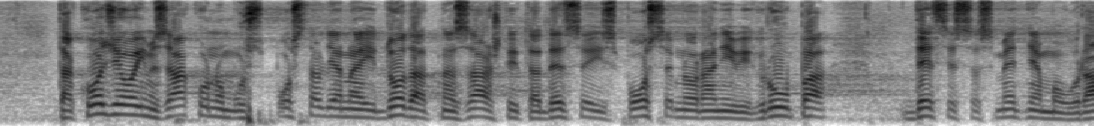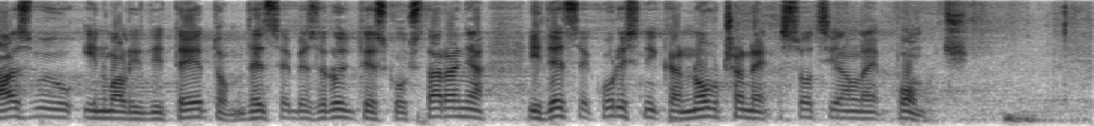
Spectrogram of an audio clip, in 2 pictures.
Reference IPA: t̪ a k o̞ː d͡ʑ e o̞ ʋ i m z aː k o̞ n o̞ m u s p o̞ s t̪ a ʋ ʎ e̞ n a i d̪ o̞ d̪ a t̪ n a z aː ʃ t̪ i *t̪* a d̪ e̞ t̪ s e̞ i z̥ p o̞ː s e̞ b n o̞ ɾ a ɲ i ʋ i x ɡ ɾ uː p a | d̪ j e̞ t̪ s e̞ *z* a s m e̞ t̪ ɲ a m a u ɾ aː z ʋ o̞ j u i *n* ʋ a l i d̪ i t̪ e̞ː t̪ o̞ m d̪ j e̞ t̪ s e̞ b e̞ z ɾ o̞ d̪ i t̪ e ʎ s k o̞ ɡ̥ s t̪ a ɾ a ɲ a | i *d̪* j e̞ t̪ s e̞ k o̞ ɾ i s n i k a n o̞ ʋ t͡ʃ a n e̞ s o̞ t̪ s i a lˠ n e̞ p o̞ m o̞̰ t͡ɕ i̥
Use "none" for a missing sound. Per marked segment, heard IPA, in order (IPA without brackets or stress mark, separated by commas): t̪, s, n, d̪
